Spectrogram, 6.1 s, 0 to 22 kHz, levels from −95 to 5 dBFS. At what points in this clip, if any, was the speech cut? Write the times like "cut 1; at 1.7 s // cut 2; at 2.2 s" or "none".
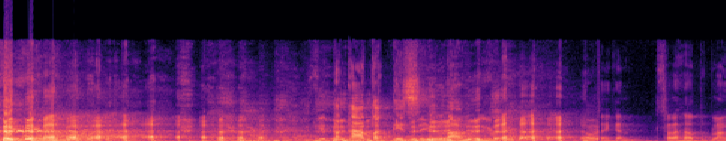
cut 1; at 5.0 s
